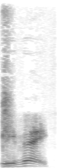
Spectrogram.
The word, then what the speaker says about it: Vivek: You listen to Donald Trump, Nikki Haley, Vivek, however you pronounce his name. – Vivek.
